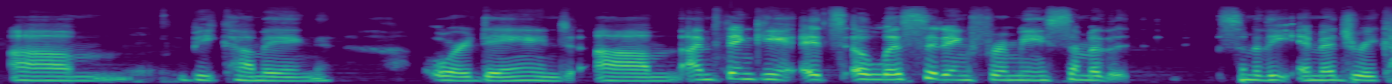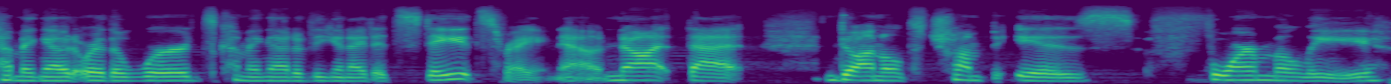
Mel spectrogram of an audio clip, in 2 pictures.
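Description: A woman hosting a podcast, talking in a reflective, conversational way with measured, tentative phrasing, recorded in a reverberant room. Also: fairly low pitch, steady tone, a bit bright. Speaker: podcast host.

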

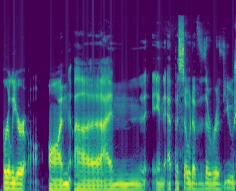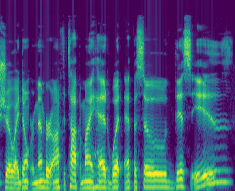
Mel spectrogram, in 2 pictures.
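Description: A man's voice: on the low side, takes it slowly, smooth. A man co-hosting a podcast in casual review chat, enthusiastic, often stammering and repeating syllables as he goes. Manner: enthusiastic about the material. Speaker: podcast co-host reviewing fiction.

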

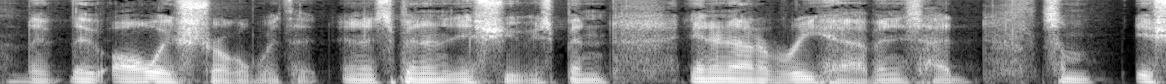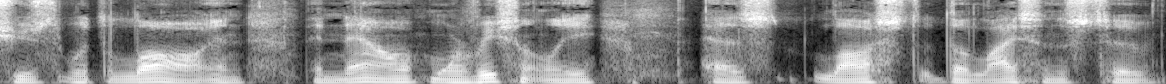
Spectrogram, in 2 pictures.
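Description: A man hosting a podcast in a casual motivational talk, his voice congested and a little croaky, often repeating words as he goes. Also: low-pitched, steady tone, moderate pace, mellow, no room sound. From United States. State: congested, stuffy. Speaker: podcast host.

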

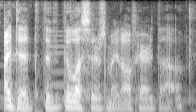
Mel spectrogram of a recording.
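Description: A man's voice: medium pitch, steady tone, quick pace, gravelly, over music. A man hosting a casual podcast chat about a video game, talking in a chatty, informal way. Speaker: podcast host.

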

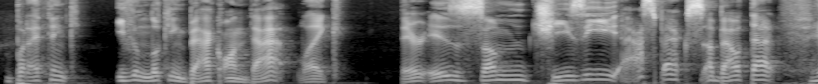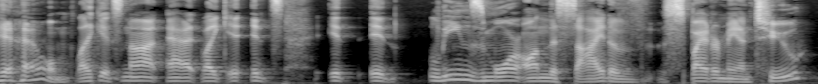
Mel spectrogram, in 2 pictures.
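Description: A man co-hosting a casual film debate, stuttering on syllables and words as he talks in an animated way. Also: medium pitch, unhurried. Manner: animated, acts out mock quotes. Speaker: podcast co-host debating films.

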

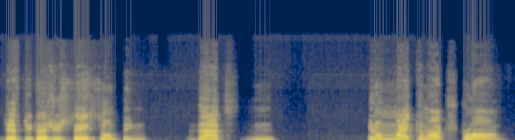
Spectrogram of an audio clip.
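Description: Emphatic host, checking in with "okay?". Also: male voice, fairly high pitch, measured pace, dry recording. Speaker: show host. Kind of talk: casual talk show hosting.

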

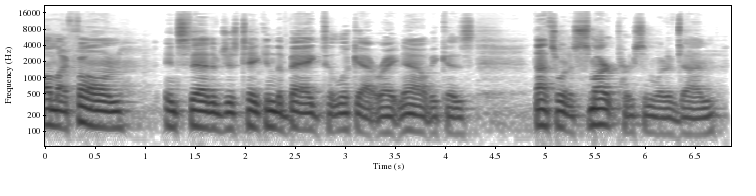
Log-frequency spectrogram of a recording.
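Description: A young man co-hosting a podcast in casual chat, animated and quick to laugh. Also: fairly low pitch. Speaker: podcast co-host.

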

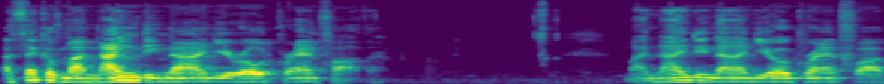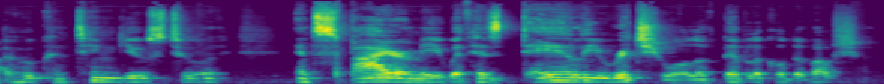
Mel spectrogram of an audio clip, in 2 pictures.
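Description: A man's voice: fairly low pitch, moderate pace, a little mellow. A man speaking as an interview guest, reflective and eloquent, with emphatic, preacherly storytelling and rhetorical repetition. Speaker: guest author.

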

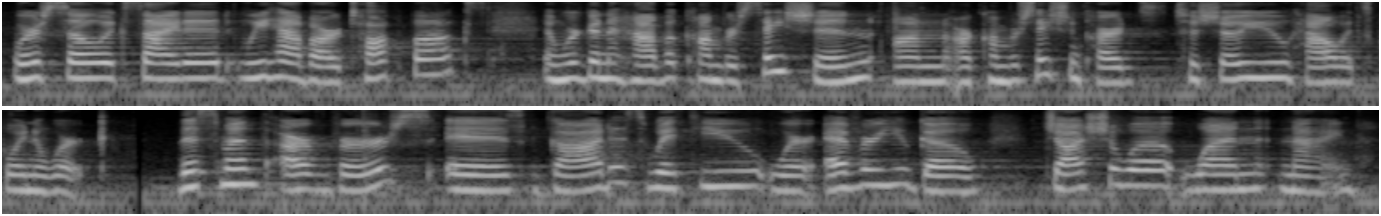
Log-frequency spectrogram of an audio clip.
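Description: A woman's voice: fairly high pitch, fairly even intonation, unhurried, fairly bright tone. A woman speaking as a mother and guest presenter, explaining things in simple family talk. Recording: reverberant room with background noise.

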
